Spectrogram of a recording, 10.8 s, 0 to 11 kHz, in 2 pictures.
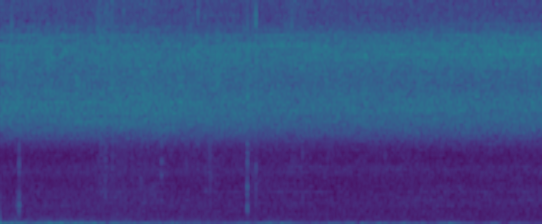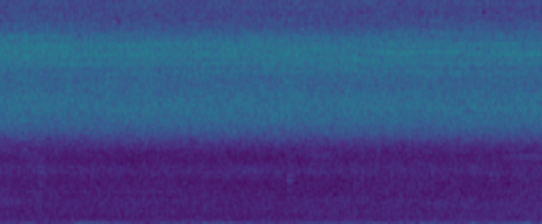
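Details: A shrill, even cicada drone fills a Nisshin city residential street, suburban Nagoya, Aichi, Japan, on a July 2021 summer afternoon, sustained without pause while low thumping footsteps and street rumble pulse underneath.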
